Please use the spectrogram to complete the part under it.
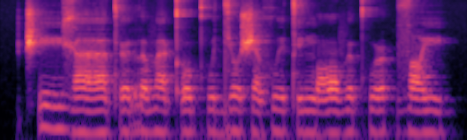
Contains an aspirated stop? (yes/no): yes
